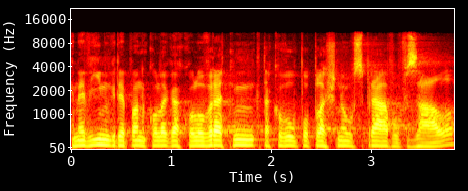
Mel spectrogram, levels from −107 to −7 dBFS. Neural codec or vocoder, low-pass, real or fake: none; 10.8 kHz; real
